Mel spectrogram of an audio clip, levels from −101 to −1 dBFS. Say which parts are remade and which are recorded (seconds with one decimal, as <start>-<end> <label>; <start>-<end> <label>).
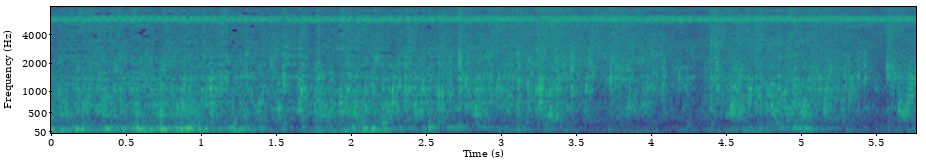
0.0-2.6 recorded; 2.6-5.8 remade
